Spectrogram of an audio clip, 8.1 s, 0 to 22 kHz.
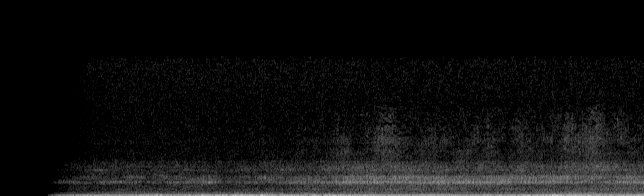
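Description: Silence, then a little under a second in a John Deere 8520 tractor's six-cylinder diesel comes in, running steadily under load as it pulls a disc cultivator through the soil. The deep engine drone and rumble grow louder as the tractor comes closer.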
